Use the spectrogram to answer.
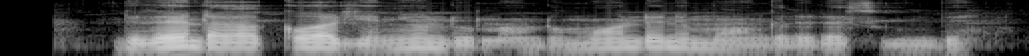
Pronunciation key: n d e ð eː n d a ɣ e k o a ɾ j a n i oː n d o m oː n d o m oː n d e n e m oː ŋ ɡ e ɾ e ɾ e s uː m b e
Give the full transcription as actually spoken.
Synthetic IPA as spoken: n d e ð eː n d a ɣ a k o a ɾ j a n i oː n d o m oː n d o m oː n d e n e m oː ŋ ɡ e ɾ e ɾ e s uː m b e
